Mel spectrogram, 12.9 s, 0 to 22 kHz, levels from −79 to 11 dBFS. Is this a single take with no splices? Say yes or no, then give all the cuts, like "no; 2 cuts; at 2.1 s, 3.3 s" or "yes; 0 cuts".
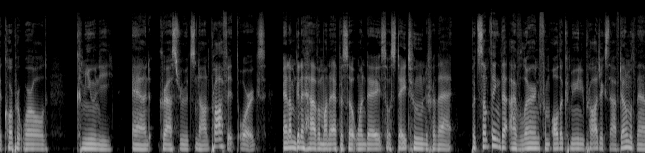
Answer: no; 1 cut; at 5.9 s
